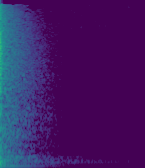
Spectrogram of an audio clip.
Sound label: real kick; A Real Freakin Drum Kit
